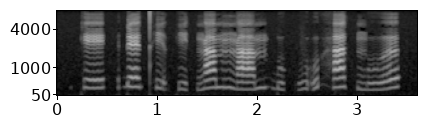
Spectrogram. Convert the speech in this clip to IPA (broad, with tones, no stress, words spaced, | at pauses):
ke˧ | ɗɛ˧t̪ʰḭ˧˨ə̯ki˨˩t̚ŋa˧m ŋaː˨˦mɓu˨˩k̚ vṵ˧˥ha˦˥t̚ŋu˨˦ə̯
